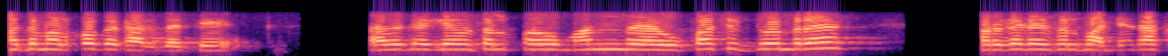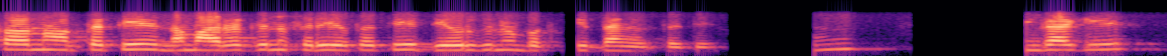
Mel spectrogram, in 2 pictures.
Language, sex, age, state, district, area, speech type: Kannada, female, 60+, Karnataka, Belgaum, urban, conversation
